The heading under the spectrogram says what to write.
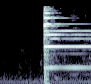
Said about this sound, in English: or I give you a nugget like that, we hit the media nugget bell.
